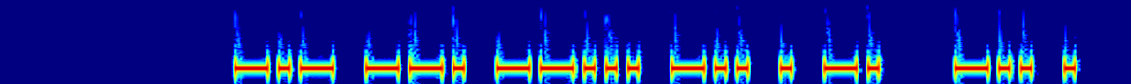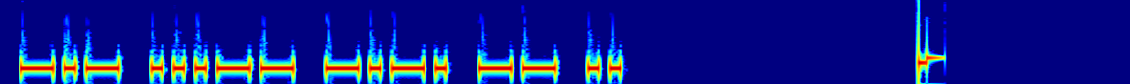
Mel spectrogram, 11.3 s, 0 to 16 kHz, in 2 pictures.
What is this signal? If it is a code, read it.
Morse code, heard as a keyed tone, about 22 wpm, 700 Hz. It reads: KG7DEN DE K3CMI
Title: USA Callsign DE Callsign 22wpm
